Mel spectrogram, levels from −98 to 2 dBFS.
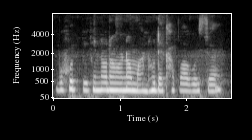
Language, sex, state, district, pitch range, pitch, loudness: Assamese, female, Assam, Kamrup Metropolitan, 205-220 Hz, 215 Hz, -14 LUFS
